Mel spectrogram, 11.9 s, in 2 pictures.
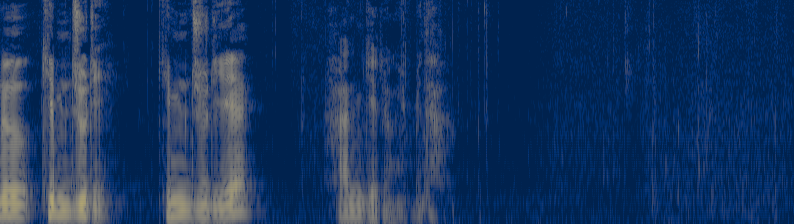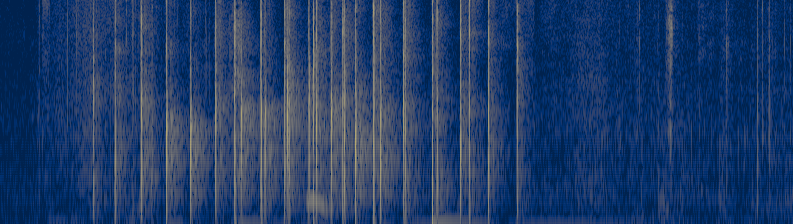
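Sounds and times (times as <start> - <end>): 
speech: 0.0 - 3.4
hand clapping during music: 6.6 - 10.0.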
